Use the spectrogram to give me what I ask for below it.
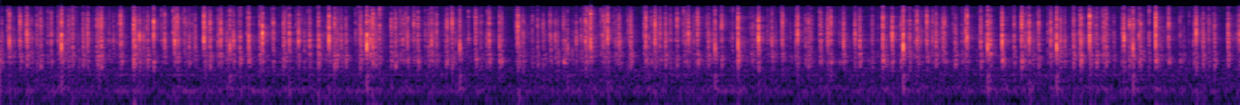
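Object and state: Plastic mechanical keyboard.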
